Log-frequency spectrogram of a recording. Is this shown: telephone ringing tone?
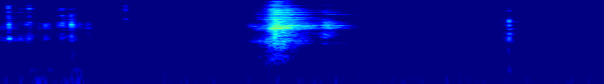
no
